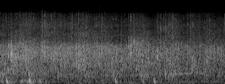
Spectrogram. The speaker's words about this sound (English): Come on. I believe this is a good time to give him a good round of applause.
